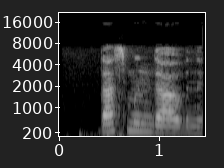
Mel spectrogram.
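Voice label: "дасмындаавны", Komi, female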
